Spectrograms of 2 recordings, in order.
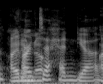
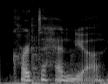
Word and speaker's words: Cartagena: Is that how it's pronounced? – Is that how they pronounce it? – Yeah, Cartagena. – I've never said the word out loud. I've only looked at it. – Cartagena, yeah. – Because it's with a G.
